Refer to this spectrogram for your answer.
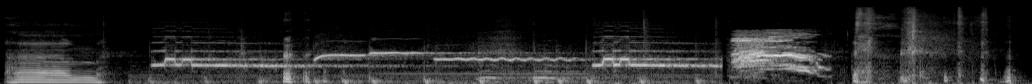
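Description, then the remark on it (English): A short, piercing scream, the Wilhelm scream stock movie sound effect, cuts in near the end, loud and wavering, after several seconds of steady whistled tones and a few vocal bursts, followed by sharp clattering knocks. “Wilhelm scream.”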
